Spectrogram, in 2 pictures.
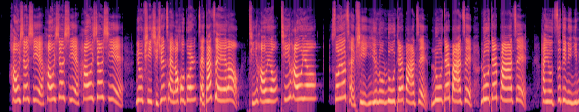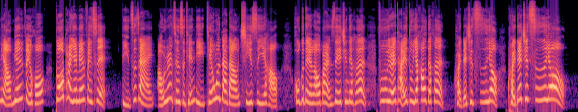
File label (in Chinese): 广告 促销 重庆话火锅广告 可爱; 女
